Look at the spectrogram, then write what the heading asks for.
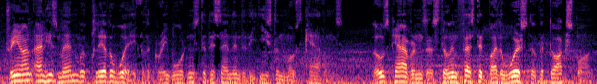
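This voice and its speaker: An actor playing an authoritative older dwarven lord in a video game, formal and measured as a military planner. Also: male voice, animated, natural voice. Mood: commanding. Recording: noisy rumbling ambience behind.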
